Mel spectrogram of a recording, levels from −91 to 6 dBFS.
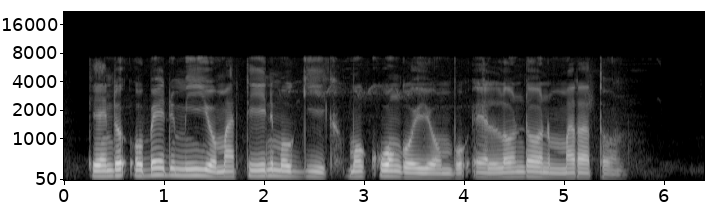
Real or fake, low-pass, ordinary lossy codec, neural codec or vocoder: real; 7.2 kHz; none; none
